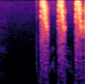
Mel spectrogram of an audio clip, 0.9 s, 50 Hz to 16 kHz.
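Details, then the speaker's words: Mouse cardiac ultrasound on a Prospect T1: pulsed-wave Doppler with sample volume in the pulmonary artery, giving rapid, evenly spaced whooshing pulses of normal clean laminar flow. "we can then move into pulse wave doppler mode where we're both able to see and hear the doppler signal coming through the pulmonary artery"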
